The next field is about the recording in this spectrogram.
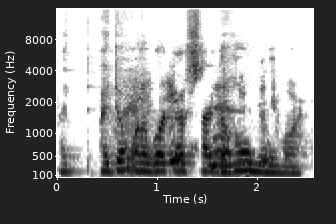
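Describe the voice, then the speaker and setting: A man's voice: sits high, fast talker, darkish tone. A man on a comedy panel, firing off mocking, incredulous quips as live commentary.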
